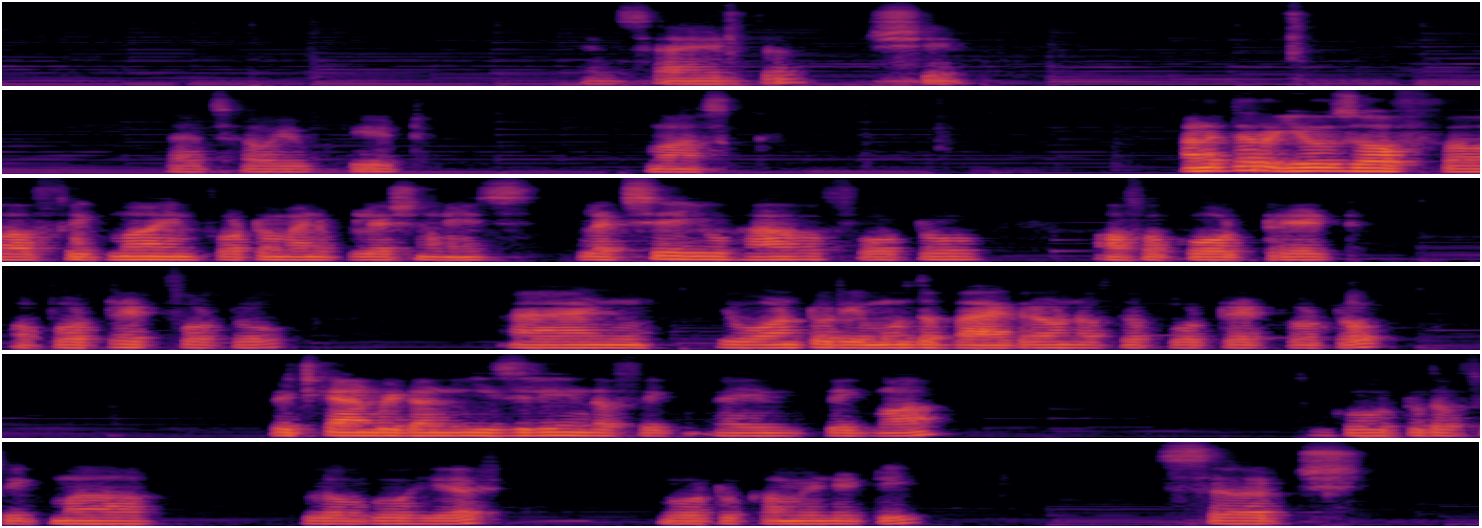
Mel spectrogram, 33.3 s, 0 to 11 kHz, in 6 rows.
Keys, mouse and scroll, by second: 10.2 click, 10.3 click, 14.5 click, 20.9 click, 24.5 click, 29.5 click, 29.6 click, 31.6 click.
